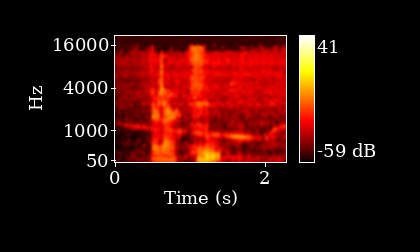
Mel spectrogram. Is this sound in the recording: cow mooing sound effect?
no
